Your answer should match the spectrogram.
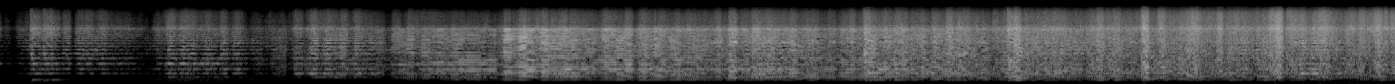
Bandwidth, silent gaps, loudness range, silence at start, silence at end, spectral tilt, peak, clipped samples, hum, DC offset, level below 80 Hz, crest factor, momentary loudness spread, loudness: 16 kHz; none; 12 LU; 0 s; 0 s; 4.5 dB/octave; -2 dBFS; under 0.1%; none; under 0.1%; -86 dBFS; 20 dB; 14 LU; -19 LUFS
